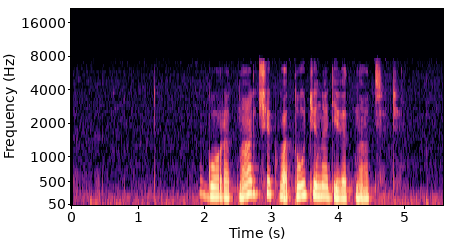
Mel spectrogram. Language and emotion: Russian, neutral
